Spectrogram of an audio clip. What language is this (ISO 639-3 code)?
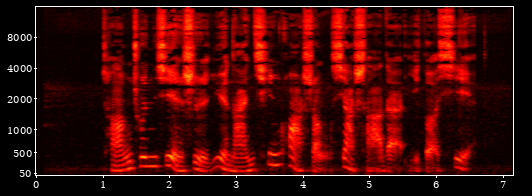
zho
